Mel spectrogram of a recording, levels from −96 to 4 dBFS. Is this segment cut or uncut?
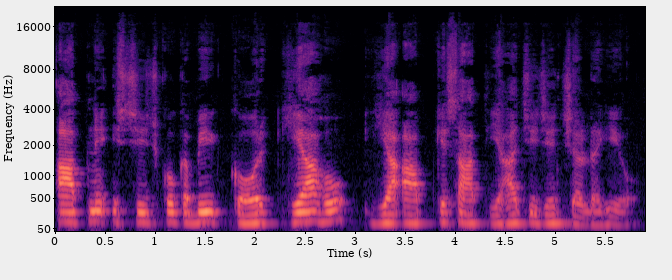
uncut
